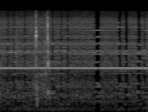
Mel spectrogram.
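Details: Original Xbox DVD drive after repair, spinning a disc quietly with a steady high whir; before, it was very loud because a pried, bent piece inside was straightened.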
